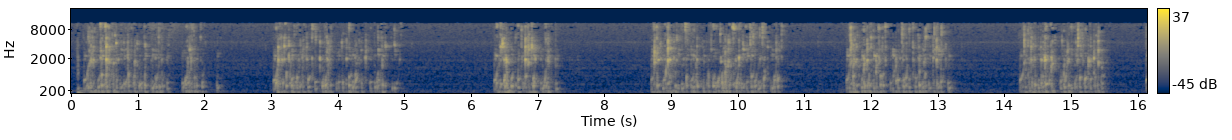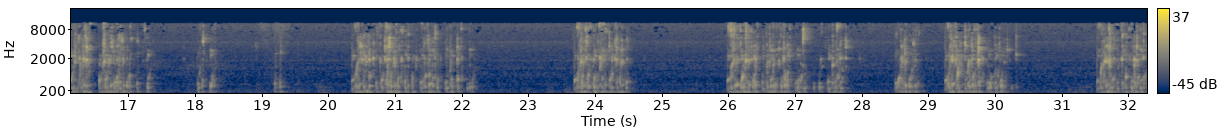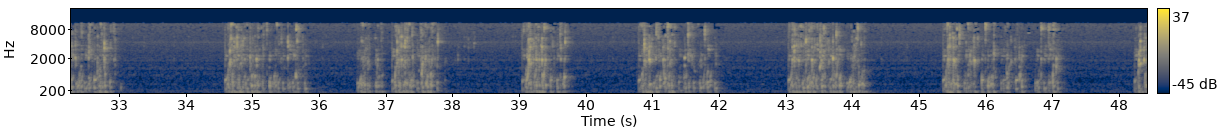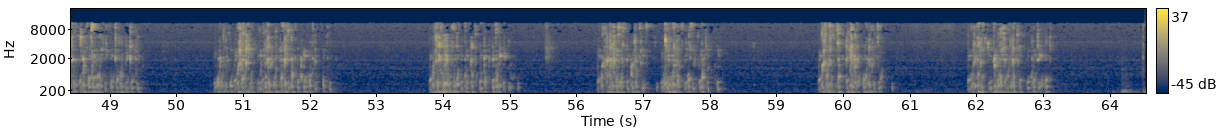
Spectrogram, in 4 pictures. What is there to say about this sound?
Airlock homebrew mash
The sound of two airlocks letting out Co2 from a mash of homebrew.
airlock, yeast, fermentation, sugar, beer, fermenting, moonshine, homebrew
